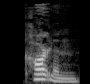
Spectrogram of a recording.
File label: "carton", spelling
